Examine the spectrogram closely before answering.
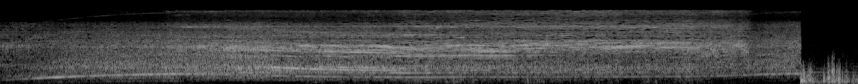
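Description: An engine running, its pitch rising over the first second or two and then wavering, cut off suddenly near the end. Then a short burst of crackling from arc welding on the steel chassis.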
